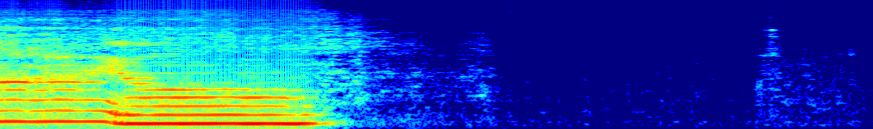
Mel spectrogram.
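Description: A woman humming two long held notes, the second a little lower than the first, which stops a little under two seconds in.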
